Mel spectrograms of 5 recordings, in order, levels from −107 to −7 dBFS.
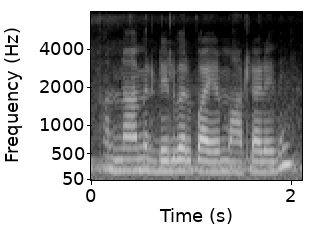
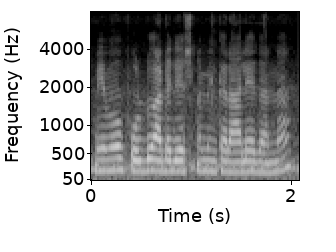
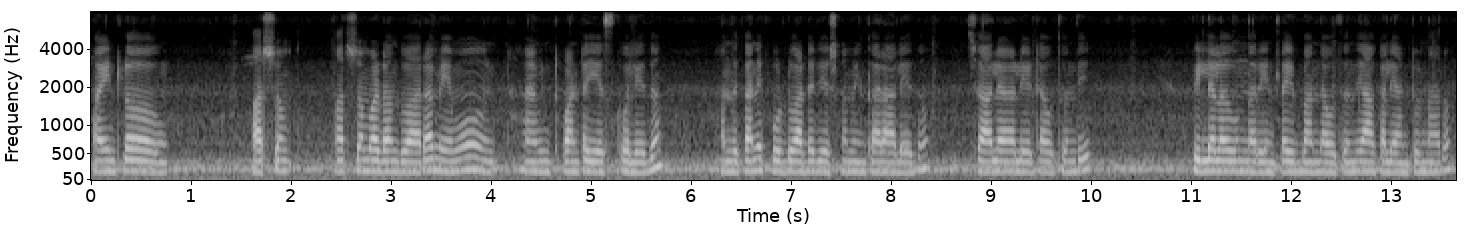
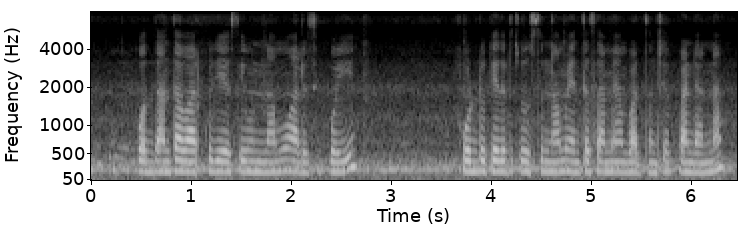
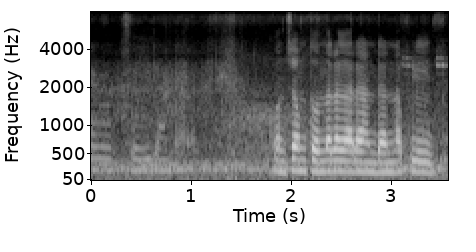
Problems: constant background noise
